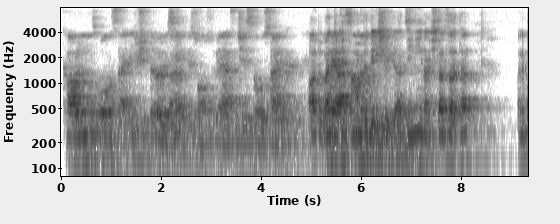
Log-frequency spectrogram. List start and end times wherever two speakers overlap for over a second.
5.2-7.2

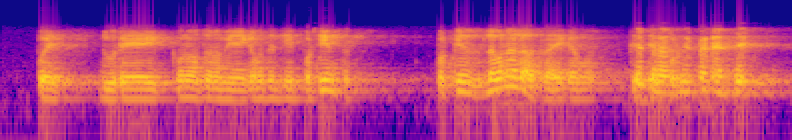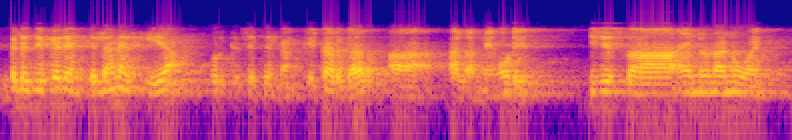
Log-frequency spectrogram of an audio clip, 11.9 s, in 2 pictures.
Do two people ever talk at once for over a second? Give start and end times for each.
none

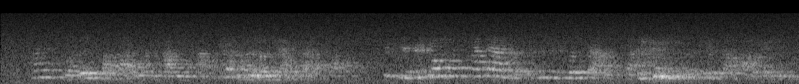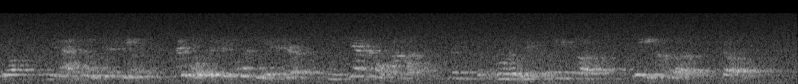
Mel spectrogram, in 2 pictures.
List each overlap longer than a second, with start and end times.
1.6-3.2

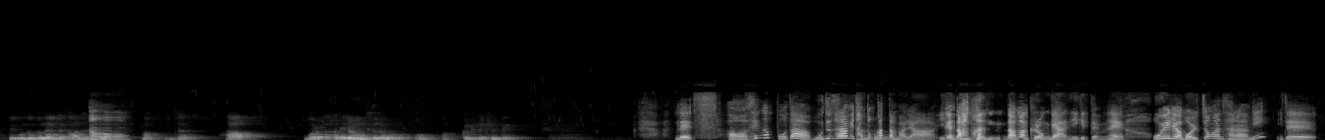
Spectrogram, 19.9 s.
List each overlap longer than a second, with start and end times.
none

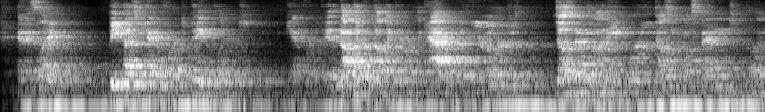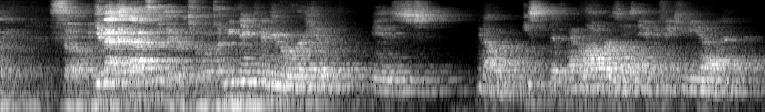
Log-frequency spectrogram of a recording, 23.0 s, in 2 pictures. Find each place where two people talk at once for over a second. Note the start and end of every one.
none

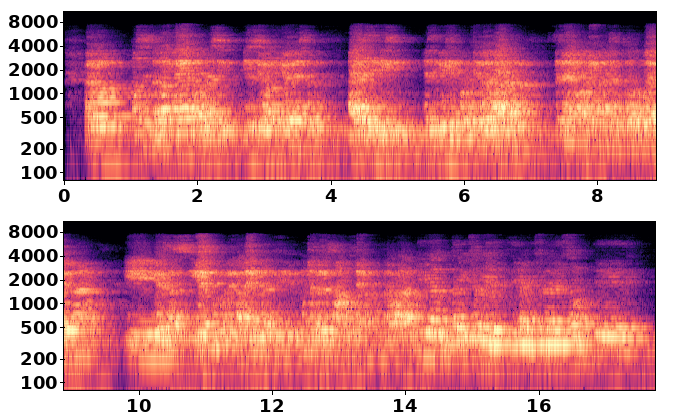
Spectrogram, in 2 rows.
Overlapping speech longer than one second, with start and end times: none

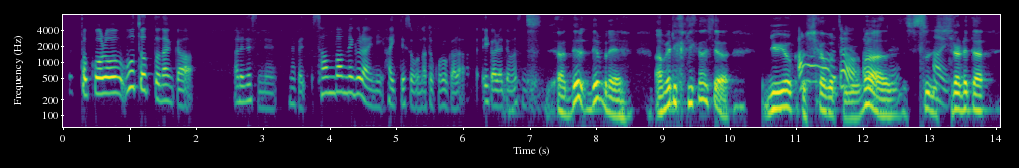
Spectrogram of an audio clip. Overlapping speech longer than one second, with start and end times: 11.0-12.6

